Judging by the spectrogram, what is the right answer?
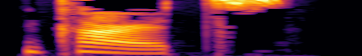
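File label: "carts", English, British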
